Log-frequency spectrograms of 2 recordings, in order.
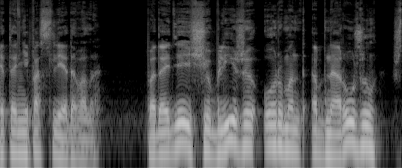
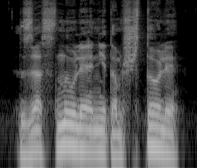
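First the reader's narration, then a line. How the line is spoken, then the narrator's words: Furious hiss. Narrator (Russian): в ярости прошипел англичанин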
